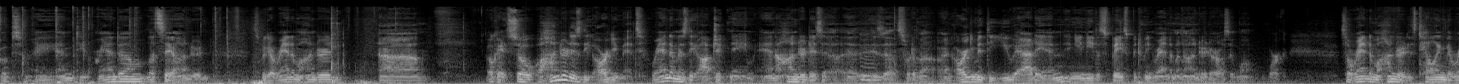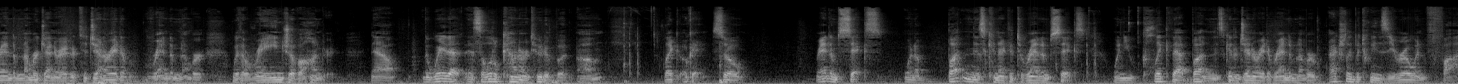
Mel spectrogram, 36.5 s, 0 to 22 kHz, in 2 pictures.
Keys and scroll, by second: 0.0-3.2 typing, 32.3 super+e.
